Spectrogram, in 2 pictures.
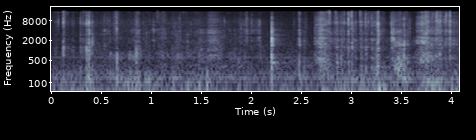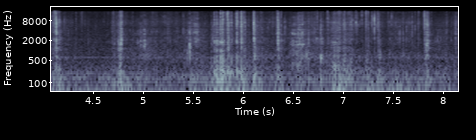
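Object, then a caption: Bar of glycerin soap. A solid, dry purple glycerin soap bar is held in the hand and shaved with a metal utility blade, leaving a pile of purple shavings below. The strokes make bright, dry, crackly scraping and crisp snapping sounds in quick irregular bursts, with little low end and almost no ring after each cut.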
